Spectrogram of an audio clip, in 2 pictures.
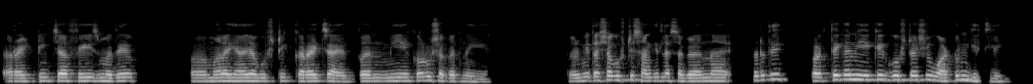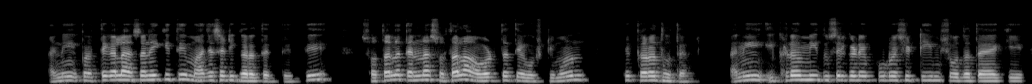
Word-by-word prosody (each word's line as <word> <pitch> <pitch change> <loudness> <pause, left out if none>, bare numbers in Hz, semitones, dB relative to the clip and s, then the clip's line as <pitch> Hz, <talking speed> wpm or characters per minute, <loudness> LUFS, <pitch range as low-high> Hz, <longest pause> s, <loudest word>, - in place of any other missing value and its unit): रायटिंगच्या 160 +3 +1
फेजमध्ये 165 0 0 0.6
अ, - - -4 0.2
मला 155 +1 +2
ह्या, 155 0 +3
ह्या 160 0 +5
गोष्टी 155 +2 -5
करायच्या 155 0 +3
आहेत, 135 -1 -2
पण 150 0 +2
मी 165 +1 -1
हे 165 - -1
करू 175 +2 0
शकत 150 -2 0
नाही 130 -3 -5
आहे. 120 - -12 0.8
तर 150 +1 -1
मी 170 +3 -3
तशा 180 +2 +2
गोष्टी 200 +1 -2
सांगितल्या 170 -2 -2
सगळ्यांना. 155 0 +1 0.3
तर 195 - -1
ते 240 +1 0 0.3
प्रत्येकाने 215 +7 +3
एक 210 +1 +1
एक 220 - +2
गोष्ट 205 0 0
अशी 205 +2 0
वाटून 190 +4 +1
घेतली. 150 -6 -5 0.8
आणि 175 +6 -3
प्रत्येकाला 200 +4 +3
असं 205 +1 +1
नाही 215 +1 +4
की 230 - -1
ते 230 - +4
माझ्यासाठी 190 +3 0
करत 160 -2 +4
आहेत 140 -2 -2
ते. 130 - -7 0.2
ते 210 +2 +2 0.5
स्वतःला, 190 +8 +2
त्यांना 200 +3 +3
स्वतःला 195 +2 +3
आवडतात 170 -1 +2
त्या 170 -2 +1
गोष्टी 145 0 -5
म्हणून 195 +7 -1 0.4
ते 195 - -3
करत 185 0 +3
होत्या. 155 -5 -4 0.5
आणि 195 +7 0 0.2
इकडं 190 +6 +2
मी 215 0 +3
दुसरीकडे 195 0 +1
पूर्ण 195 0 -1
अशी 190 +1 -3
टीम 190 0 -4
शोधत 165 -2 -1
आहे 160 0 +4
की, 155 0 -4
170 Hz, 180 wpm, -23 LUFS, 155-195 Hz, 0.8 s, ह्या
